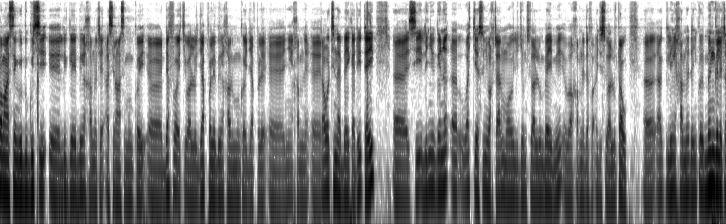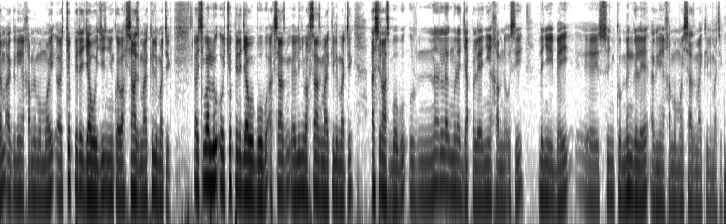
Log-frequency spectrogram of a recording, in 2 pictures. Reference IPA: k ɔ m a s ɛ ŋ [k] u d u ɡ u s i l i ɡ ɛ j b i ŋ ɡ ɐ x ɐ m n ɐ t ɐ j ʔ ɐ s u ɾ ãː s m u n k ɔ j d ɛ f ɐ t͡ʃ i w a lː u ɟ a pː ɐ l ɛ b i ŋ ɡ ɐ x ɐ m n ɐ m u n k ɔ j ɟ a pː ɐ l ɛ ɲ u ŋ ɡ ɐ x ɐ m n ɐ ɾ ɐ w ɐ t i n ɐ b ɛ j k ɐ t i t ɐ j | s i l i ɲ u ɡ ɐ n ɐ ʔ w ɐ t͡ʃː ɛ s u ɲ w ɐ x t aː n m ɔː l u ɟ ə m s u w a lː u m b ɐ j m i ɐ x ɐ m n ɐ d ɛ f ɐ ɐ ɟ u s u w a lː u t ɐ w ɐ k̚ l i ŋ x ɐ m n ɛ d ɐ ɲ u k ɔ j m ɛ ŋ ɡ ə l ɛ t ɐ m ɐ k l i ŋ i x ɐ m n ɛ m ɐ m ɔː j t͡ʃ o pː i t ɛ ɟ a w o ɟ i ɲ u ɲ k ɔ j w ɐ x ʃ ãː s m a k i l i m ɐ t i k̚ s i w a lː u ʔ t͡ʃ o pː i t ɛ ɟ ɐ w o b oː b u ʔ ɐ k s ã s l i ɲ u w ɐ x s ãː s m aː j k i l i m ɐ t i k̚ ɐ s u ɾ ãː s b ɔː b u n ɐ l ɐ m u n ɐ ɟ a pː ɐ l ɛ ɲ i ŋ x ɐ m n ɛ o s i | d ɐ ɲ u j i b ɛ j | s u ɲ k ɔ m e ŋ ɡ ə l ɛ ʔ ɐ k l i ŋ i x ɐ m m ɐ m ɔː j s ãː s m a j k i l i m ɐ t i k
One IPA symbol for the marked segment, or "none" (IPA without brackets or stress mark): ɡ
